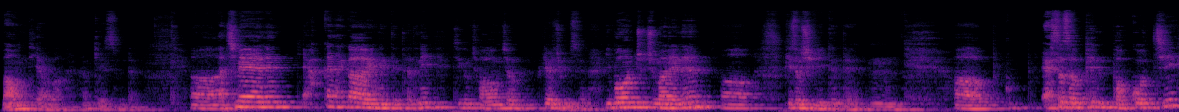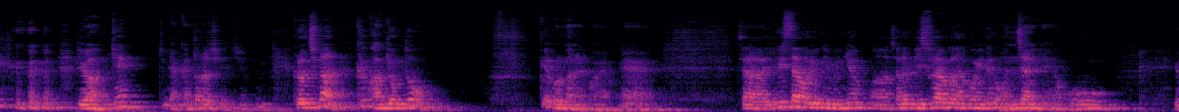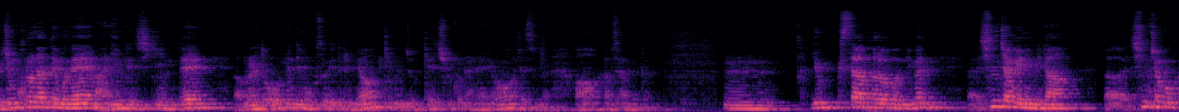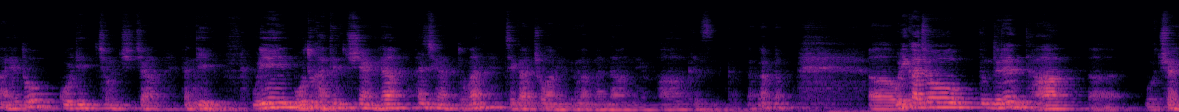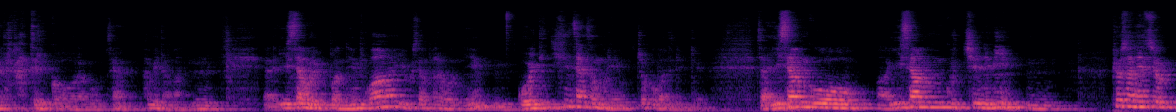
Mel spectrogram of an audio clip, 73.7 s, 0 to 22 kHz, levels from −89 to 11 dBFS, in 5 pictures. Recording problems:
off-mic speech; far
room echo; noticeable; dies away in 0.7 s

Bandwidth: 14.5 kHz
